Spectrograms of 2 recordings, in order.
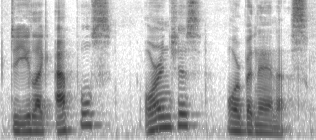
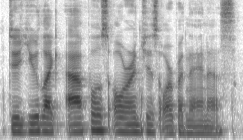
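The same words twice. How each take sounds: First: Early choices rise and the last choice falls. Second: The voice stays level with no rises or falls. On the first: "Everything except for the last one goes up" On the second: "there is no intonation. My voice does not go up or down"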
